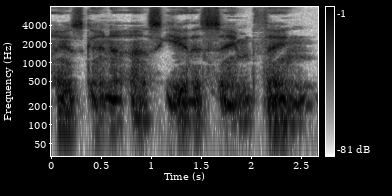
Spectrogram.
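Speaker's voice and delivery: raspy whisper of a dying dwarf; guttural dwarf voice. Acted. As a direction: rasp it out like a withered corpse. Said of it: "guttural voice speaking in Dwarven".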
